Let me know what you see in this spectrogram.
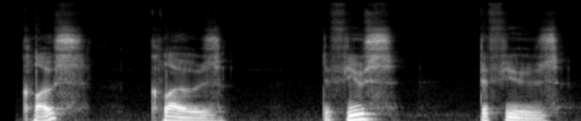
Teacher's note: the adjective and verb form have the same spelling but differ in voicing. From s to z.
